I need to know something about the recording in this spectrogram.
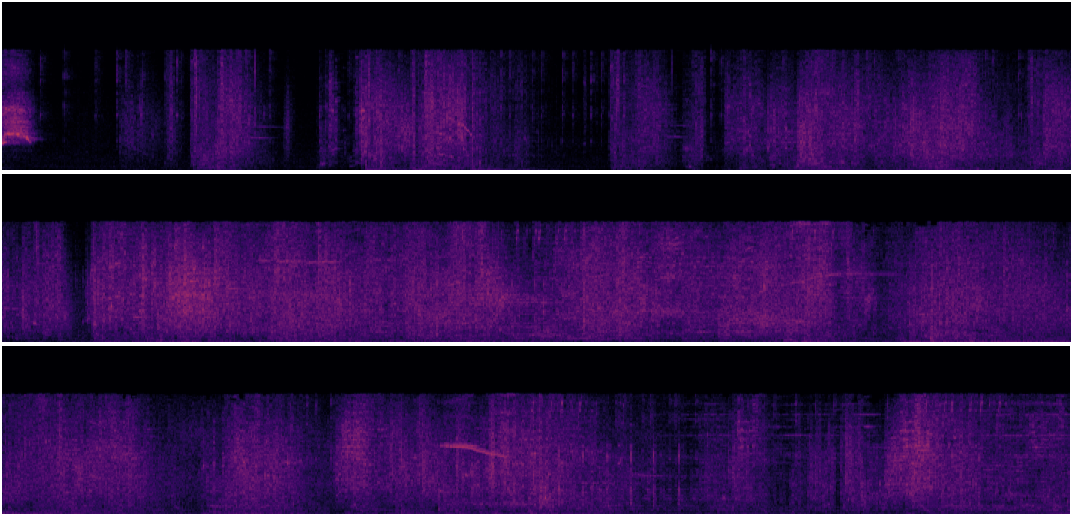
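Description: Video game spells crackle and boom during a fight.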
